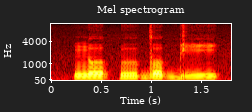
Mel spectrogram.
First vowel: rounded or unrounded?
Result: rounded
